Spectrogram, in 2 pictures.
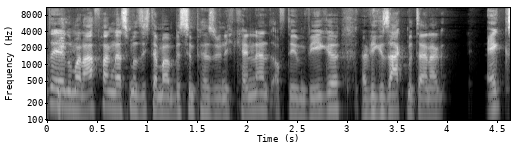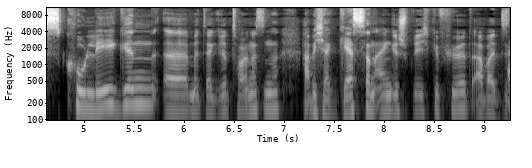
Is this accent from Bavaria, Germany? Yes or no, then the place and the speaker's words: no; Berlin, Germany; ich bin auch ein gebürtiger Berliner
